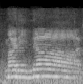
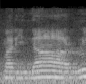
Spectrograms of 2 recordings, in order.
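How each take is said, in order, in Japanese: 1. 最後は長母音で、r はありません。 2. 最後は軽い r の音です。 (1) "マリナーじゃなくて" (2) "マリナールっていうのを入れたい"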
